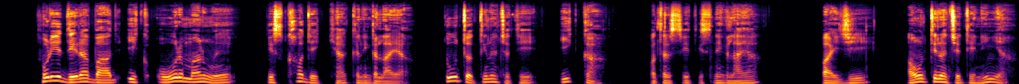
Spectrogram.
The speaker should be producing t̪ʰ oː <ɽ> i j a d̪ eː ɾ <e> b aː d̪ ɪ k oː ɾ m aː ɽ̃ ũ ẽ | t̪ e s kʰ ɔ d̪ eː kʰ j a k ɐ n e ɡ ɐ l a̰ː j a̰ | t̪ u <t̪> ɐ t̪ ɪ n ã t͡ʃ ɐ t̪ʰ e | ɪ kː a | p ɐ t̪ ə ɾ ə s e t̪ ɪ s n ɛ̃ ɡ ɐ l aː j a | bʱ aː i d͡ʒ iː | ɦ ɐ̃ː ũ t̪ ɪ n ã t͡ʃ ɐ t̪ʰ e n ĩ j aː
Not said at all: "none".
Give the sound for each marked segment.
ɽ, a, t̪

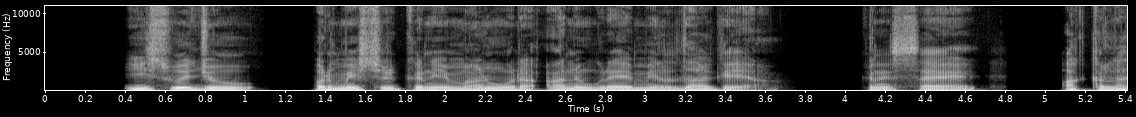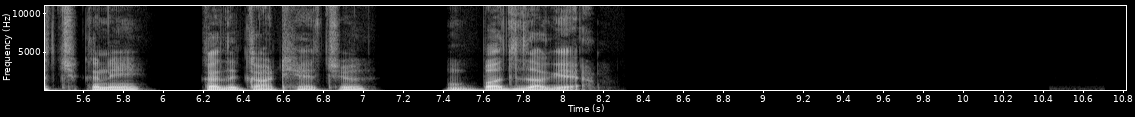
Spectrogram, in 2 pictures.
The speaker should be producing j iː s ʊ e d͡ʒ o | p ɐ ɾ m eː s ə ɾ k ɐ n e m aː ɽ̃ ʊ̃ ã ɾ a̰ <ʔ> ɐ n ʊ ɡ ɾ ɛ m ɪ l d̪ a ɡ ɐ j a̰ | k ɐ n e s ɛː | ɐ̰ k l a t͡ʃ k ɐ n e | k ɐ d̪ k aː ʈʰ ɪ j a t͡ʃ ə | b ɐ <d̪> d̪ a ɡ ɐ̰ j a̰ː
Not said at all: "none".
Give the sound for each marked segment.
ʔ, d̪

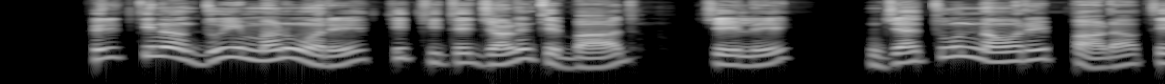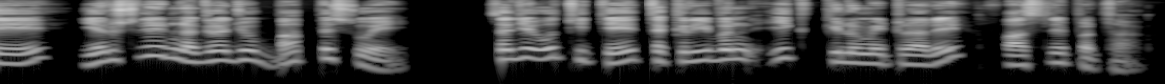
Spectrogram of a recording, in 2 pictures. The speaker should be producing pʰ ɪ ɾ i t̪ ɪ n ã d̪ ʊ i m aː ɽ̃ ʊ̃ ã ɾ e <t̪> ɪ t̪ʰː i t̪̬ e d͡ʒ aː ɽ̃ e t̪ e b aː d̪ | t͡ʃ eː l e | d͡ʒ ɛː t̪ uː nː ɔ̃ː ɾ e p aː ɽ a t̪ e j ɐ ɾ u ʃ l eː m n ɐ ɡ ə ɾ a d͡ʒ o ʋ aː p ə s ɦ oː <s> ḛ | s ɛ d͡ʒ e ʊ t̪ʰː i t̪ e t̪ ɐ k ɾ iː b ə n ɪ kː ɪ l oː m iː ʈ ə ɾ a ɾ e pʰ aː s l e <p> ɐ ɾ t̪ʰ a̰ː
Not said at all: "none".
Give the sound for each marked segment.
t̪, none, p

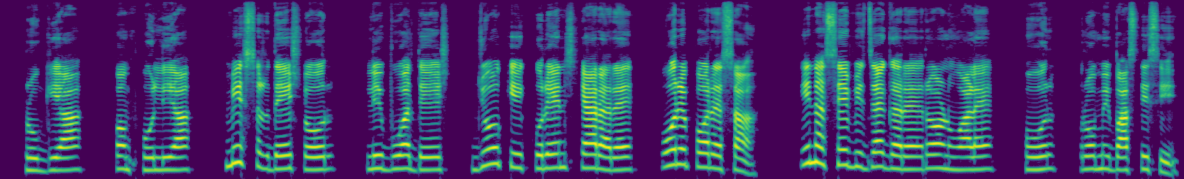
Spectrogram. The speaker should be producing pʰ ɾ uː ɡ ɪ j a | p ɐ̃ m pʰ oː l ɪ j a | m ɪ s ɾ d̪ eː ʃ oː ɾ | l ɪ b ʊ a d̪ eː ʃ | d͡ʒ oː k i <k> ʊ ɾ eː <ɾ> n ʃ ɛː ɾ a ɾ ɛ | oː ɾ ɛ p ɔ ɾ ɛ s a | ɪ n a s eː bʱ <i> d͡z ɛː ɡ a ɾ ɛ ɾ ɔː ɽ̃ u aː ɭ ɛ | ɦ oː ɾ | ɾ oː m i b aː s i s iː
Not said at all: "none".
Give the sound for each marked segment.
k, none, i

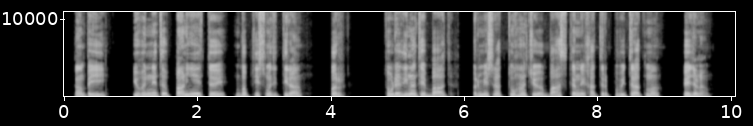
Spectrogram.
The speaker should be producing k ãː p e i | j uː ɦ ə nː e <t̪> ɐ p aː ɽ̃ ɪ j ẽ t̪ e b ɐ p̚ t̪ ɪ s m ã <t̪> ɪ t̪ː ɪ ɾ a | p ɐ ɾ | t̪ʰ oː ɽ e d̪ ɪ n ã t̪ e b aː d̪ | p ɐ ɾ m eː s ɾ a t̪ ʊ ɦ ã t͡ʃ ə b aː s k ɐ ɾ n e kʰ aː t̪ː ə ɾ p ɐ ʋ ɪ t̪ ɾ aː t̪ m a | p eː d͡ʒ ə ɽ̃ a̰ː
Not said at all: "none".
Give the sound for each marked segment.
t̪, d̪

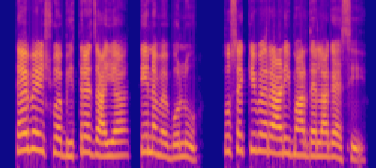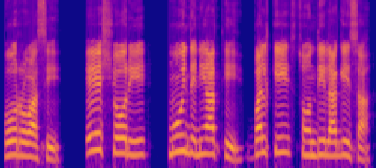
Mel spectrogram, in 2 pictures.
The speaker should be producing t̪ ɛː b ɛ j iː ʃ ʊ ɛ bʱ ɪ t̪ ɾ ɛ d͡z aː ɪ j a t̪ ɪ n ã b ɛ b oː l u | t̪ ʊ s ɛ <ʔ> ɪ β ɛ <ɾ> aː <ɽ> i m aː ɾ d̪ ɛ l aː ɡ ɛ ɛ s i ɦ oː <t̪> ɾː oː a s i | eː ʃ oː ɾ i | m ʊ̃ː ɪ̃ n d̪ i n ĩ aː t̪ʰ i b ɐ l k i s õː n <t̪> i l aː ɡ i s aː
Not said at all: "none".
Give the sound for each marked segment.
k, ɾ, ɽ, none, d̪

